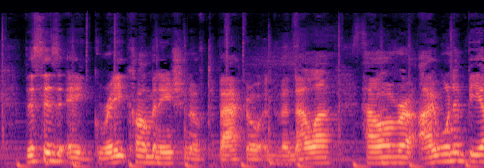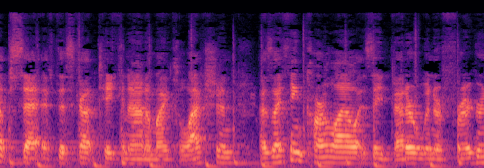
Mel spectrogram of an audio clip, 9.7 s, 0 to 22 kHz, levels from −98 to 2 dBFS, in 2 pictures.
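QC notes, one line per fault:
Nothing stood out on listening.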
